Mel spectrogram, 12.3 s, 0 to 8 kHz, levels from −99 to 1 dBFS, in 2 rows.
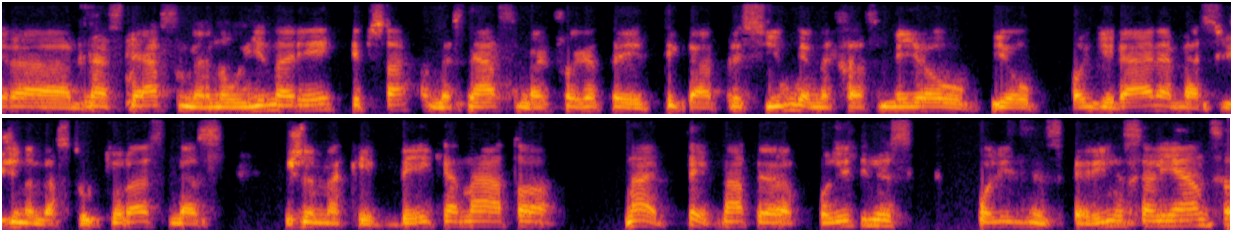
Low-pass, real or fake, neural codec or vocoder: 7.2 kHz; real; none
